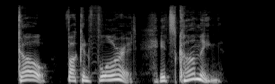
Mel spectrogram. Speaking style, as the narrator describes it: everyone was yelling and screaming

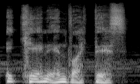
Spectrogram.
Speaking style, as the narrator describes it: I panted

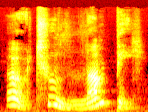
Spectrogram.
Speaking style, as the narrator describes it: she grumbled

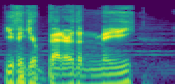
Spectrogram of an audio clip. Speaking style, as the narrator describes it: snarled, his voice low and jagged

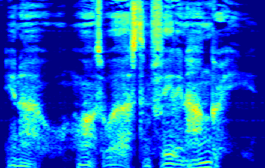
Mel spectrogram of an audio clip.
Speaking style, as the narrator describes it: said a raspy voice

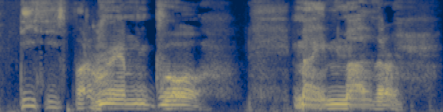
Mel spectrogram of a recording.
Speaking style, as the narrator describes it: said in a low voice of a growling elephant tiger hybrid

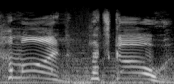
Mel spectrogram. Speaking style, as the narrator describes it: I yelled

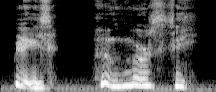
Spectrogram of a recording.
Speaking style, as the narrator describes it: he tried to say, but his voice shook too much for the words to be distinguished

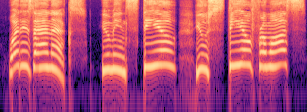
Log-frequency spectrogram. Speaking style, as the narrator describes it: Uncle stood up and shouted

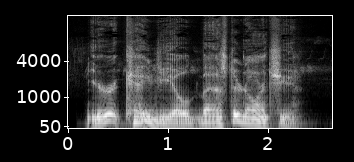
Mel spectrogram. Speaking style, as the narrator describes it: I asked softly

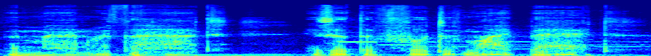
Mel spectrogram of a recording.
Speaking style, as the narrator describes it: he whispered in a stressed hush

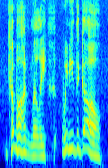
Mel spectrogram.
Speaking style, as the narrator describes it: I urged, my voice tinged with urgency

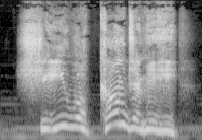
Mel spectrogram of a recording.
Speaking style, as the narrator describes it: shouted

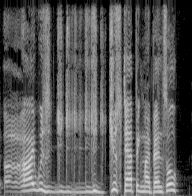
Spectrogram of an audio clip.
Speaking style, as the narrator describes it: stammered

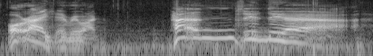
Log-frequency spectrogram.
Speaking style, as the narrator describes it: Sir Guy shouted triumphantly

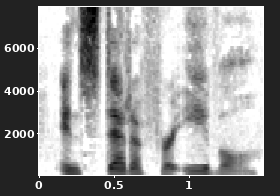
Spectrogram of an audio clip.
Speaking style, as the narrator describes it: he says softly

